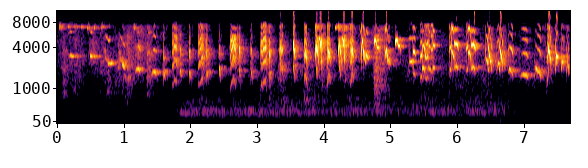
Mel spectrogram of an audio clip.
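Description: A Blue-winged Leafbird gives a fast, chattering run of varied high whistles and chips, about three notes a second, over a low droning hum.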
